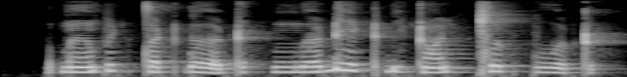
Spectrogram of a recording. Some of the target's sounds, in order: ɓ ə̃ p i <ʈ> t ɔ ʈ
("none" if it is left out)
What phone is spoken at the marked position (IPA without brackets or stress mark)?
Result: ʈ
